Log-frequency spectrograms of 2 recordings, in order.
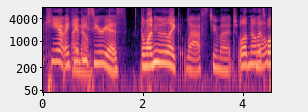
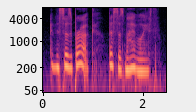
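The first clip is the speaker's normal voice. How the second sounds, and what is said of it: Put-on sultry sexy voice. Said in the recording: “No, that's not your normal voice. That's her sexy voice. That's her come hither voice.”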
